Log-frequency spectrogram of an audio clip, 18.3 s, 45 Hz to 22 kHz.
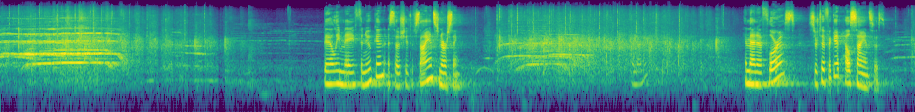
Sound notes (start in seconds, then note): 0.0 attendees applauding; 9.5 attendees applauding; 9.6 attendees cheering; 17.8 attendees cheering; 17.8 attendees applauding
